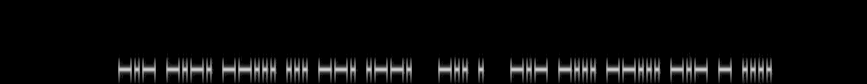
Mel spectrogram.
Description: Morse code, heard as a keyed tone, about 32 wpm, 700 Hz. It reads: KC7SGP DE KB7KTH
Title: USA Callsign DE Callsign 30wpm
